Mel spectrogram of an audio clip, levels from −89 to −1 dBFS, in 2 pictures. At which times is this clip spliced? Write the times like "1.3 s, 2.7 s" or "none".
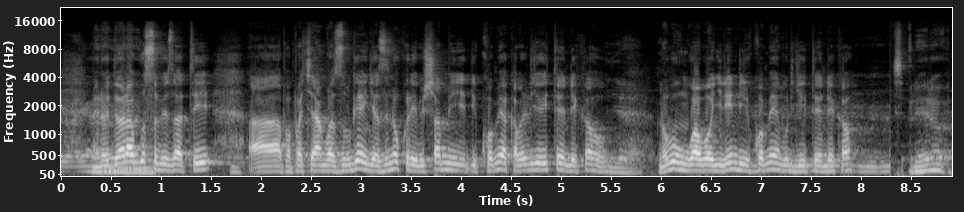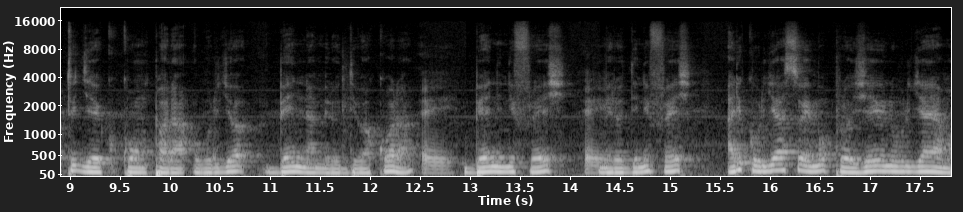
8.4 s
